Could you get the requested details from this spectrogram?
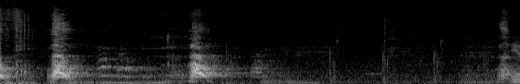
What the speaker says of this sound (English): the dogs are really aggressive around here.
